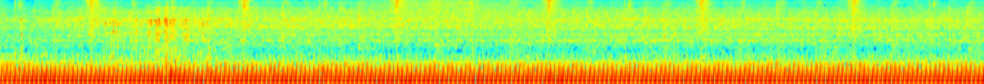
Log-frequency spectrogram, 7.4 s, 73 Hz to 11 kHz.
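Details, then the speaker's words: 2002 Saab 9-3 Convertible idling after a makeshift exhaust leak repair at the center muffler, heard underneath: a steady, even low idle with no puffing or ticking at the joints; sounds sealed for now, though the owner doubts the repair will hold. "but we don't have any exhaust coming from there it sounds like it all sounds pretty solid and quiet down here at the moment"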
